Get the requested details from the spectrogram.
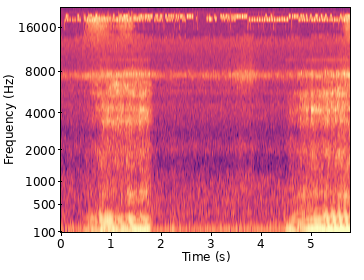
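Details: Loud, low, rattling snores on the in-breath, about two in six seconds, from a sleeping bulldog.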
